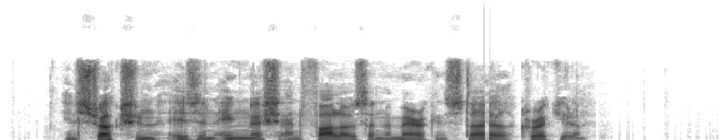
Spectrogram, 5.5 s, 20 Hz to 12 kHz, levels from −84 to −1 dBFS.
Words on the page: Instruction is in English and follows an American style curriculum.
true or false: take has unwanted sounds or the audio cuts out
true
